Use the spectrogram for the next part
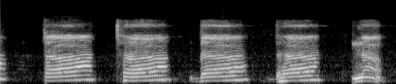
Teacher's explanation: पाएंगे तो त थ द ध न इसका उच्चारण करने पर हमारी जो जीवा है वह दांत के पास जा रही है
